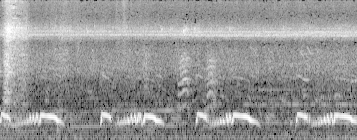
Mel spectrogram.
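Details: Thai dove, a kept cage bird said to laugh and to have a very long coo, gives four repeated cooing phrases, each opening with a short rising note and then a long wavering, slightly descending coo, about every two seconds.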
